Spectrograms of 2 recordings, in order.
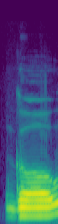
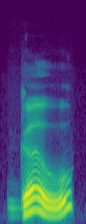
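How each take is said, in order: First: "go" with a rounded o gliding to oo; American go. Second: "go" with a central vowel gliding to oo; British go. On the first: Example of American style, go with the o diphthong. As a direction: round the vowel in "go" and draw it out. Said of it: "American go". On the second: Example of British style, go with the eu diphthong. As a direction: say "go" as g-uh-oo, drawn out. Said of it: "pada British itu go". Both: Shown as a demonstration.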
